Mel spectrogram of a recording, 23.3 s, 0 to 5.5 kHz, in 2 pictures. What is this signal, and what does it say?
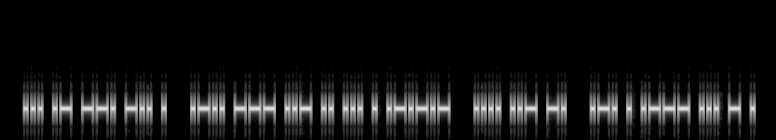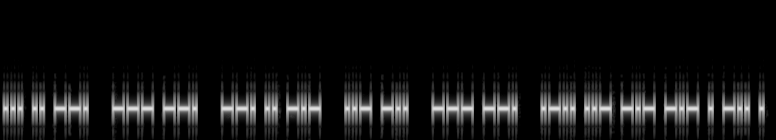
Morse code, heard as a keyed tone, about 22 wpm, 600 Hz. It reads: SAGDE LOUISE. HUN REJSTE SIG OG GIK UD OG LUKKEDE
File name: Ferie QRS 22wpm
